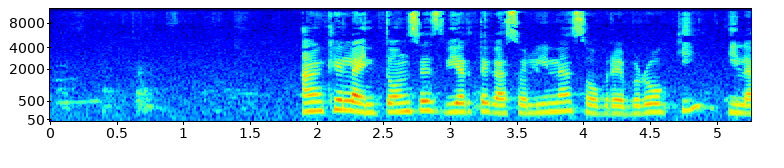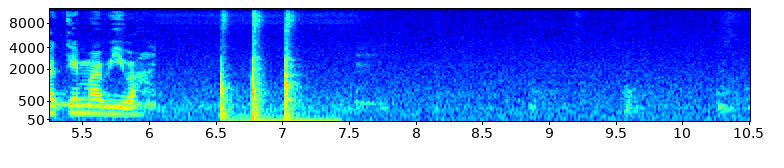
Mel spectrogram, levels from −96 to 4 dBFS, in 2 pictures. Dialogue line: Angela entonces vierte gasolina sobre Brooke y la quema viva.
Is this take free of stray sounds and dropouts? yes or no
no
